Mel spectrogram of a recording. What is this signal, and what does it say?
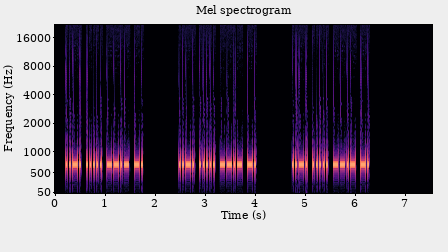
Morse code, heard as a keyed tone, about 36 wpm, 690 Hz. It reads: F5QN F5QN F5QN
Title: DXCC-100 Call Signs - 4 Characters - Repeated 3x - 35wpm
